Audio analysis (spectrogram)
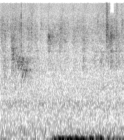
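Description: Late-fall rain patters on a garden outside an open window, a soft continuous hiss with low rumbling beneath, steady and fairly close.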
